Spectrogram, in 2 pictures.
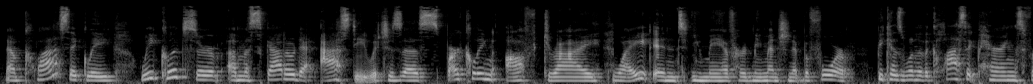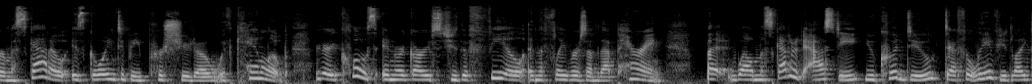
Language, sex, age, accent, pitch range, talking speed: English, female, 30-49, American, 185-235 Hz, 185 wpm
